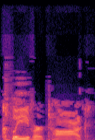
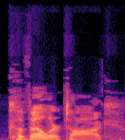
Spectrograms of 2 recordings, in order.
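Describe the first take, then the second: First: The name starts with a 'kl' sound. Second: The name starts with a 'kv' sound. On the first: The speaker calls it wrong. "instead of Cleavertalk. I got hounded for that" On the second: The speaker calls it right. "which I'm pronouncing it right"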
